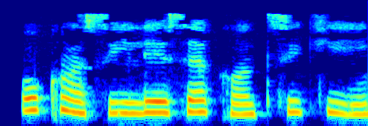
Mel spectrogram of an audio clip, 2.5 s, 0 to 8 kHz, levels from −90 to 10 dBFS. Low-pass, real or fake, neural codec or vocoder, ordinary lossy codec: 7.2 kHz; fake; vocoder, 22.05 kHz, 80 mel bands, WaveNeXt; MP3, 24 kbps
